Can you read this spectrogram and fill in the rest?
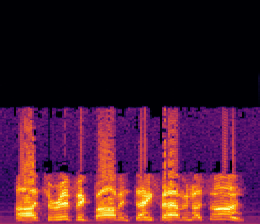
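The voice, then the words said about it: New York accent. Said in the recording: “you can probably tell by my accent because it's hard to hide. I began my career in New York City.”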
